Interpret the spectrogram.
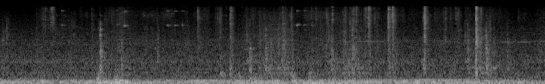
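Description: Steady low rumble heard inside an Amtrak Keystone Service passenger coach running at speed, with scattered sharp clicks and rattles; a few louder clicks come about a second in and near the end.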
